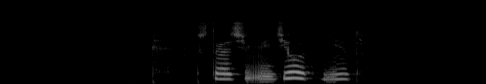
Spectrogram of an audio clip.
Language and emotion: Russian, sad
